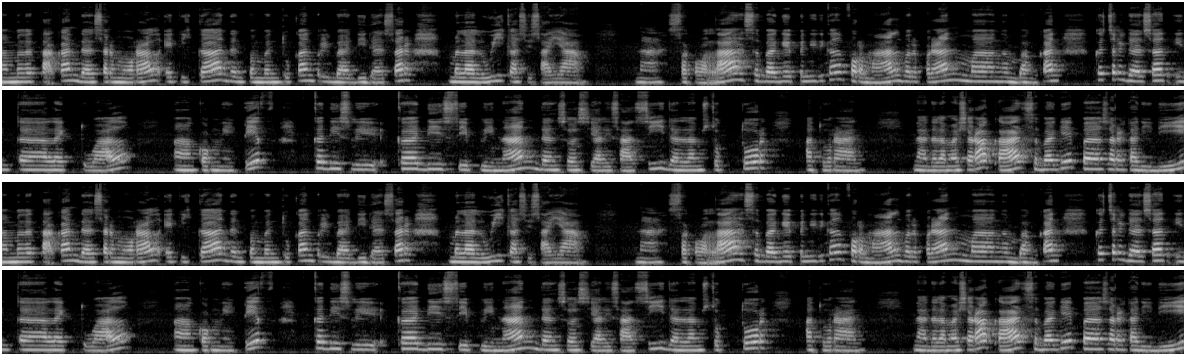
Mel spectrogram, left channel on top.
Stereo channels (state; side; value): identical; both; correlation 1.00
